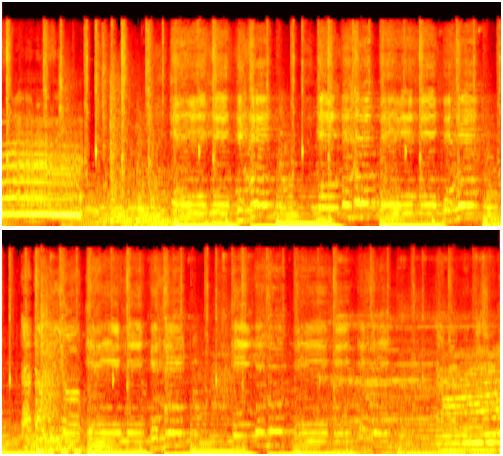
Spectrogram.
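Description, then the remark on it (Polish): Maasai music plays loudly and continuously, a rhythmic group chant with deep, guttural bass vocal pulses repeating steadily beneath layered, droning voices. “Masajny music!”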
